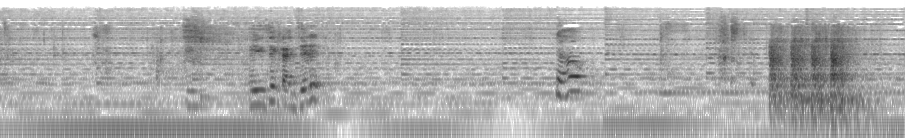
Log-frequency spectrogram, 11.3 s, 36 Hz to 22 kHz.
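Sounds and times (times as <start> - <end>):
speech: 2.4 - 4.2, 7.0 - 7.4
someone banging on a door from the inside: 9.5 - 11.1.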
